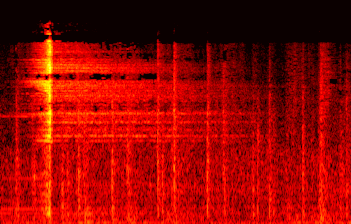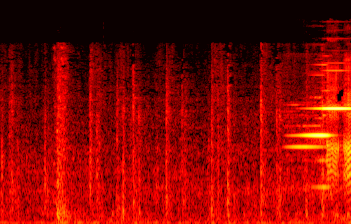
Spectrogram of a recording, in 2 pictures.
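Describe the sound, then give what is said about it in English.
A ghost train ride car rumbles and clatters along rails, with steady rhythmic clicks and squeals, a sharp bang near the start and a rising roar swelling at the end. “No fair hiding your eyes on the ghost train, you old fraidy cat.”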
